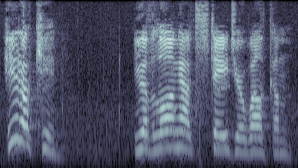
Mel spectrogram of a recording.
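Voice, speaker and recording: A woman's voice: fairly high pitch, lively intonation, normal speed, fairly bright tone. An actress voicing a cunning, imperious witch in a video game cutscene, haughty and sardonic in manner. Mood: irritated. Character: cunning, imperious witch in a Norse myth realm. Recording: clear background game ambience noise.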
